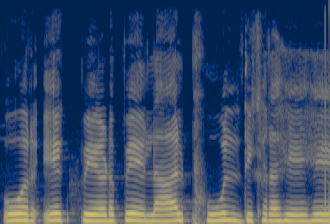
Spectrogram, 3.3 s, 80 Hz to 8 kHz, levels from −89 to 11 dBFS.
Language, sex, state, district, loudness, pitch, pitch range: Hindi, female, Madhya Pradesh, Bhopal, -13 LUFS, 230 Hz, 220-235 Hz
